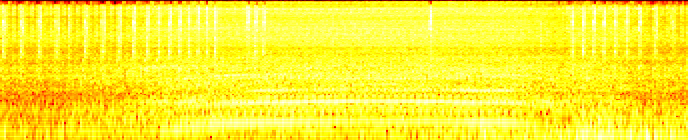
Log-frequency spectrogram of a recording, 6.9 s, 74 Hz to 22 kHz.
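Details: BMW 535d diesel: revs up smoothly, then a dry ticking rattle about three clicks a second returns as revs fall, no noise at higher rpm, heard from the rear of the engine; timing chain suspected.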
